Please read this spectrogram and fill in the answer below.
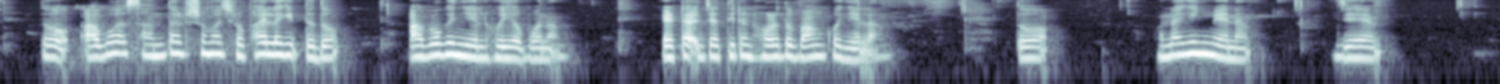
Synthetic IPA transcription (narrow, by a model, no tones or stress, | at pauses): t̪ɔabɔaʔsant̪aɾsɔmad͡ʒɾɔpʰajləɡit̪̚t̪ːɛd̪ɔ | abɔɡɛɲɛlɦujabɔna̰ | ɛʈaʔd͡ʒat̪iɾɛnɦɔɾd̪ɔbaŋkɔɲɛlʔa̰ | t̪ɔ | ɔnaɡiɲmɛana | d͡ʒɛ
